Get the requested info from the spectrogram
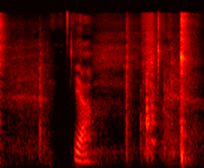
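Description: A woman says a single "yeah" in an otherwise quiet small room, with a few faint clicks after it.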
